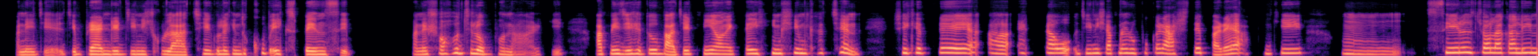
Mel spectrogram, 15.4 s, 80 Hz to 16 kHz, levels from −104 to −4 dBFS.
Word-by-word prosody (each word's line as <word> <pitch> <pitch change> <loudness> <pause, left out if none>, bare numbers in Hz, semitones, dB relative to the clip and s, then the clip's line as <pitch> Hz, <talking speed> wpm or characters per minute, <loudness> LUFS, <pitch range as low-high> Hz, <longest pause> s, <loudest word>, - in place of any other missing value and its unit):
মানে 180 0 -1
যে - - -9 0.2
যে - - -1
ব্র্যান্ডের 210 0 +4
জিনিসগুলা 205 -1 0
আছে 175 - -16
এগুলা 220 0 0
কিন্তু 230 +1 0
খুব 275 - -4
এক্সপেনসিভ 205 -1 0 0.6
মানে 200 0 -2
সহজলভ্য 235 -3 +2 0.2
না - - -12
আরকি। 195 - -15 0.4
আপনি 220 +2 0
যেহেতু 230 +1 +1 0.2
বাজেট 200 +5 +2
নিয়ে 235 0 +3
অনেকটাই 220 +3 +1
হিমশিম 260 +1 +2
খাচ্ছেন, 280 +2 -1 0.5
সেক্ষেত্রে 290 +1 0 0.5
আ - - -1 0.3
একটা 290 +1 -5 0.3
জিনিস 270 +1 0
আপনার 275 +2 0
উপকারে 280 0 -3
আসতে 275 +5 -3
পারে। 195 +5 +1 0.2
আপনি 240 +2 -11
কি 275 0 0 0.6
উম 210 -3 -5 0.5
সেল 310 0 +4 0.2
চলাকালীন 300 0 +4
240 Hz, 135 wpm, -23 LUFS, 210-280 Hz, 0.6 s, ব্র্যান্ডের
